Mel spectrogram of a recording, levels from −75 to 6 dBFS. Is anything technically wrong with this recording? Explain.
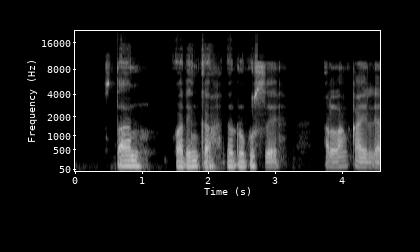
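Yes, there are two kinds of fault.

Lost packets rebuilt from error correction occur at 0.93 to 0.99 s and 2.11 to 2.17 s. Each time, about 40 ms, consistent with two packets, is filled from low-bitrate backup copies, so the speech turns briefly rough and grainy without any gap.

From 2.72 s to the end, the input likely switched to a poorer device. The sound shifts at once, with no silence, to a duller tone with nothing above 9.4 kHz. It gets roughly 5 dB quieter, and a faint new noise floor appears far below the speech.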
